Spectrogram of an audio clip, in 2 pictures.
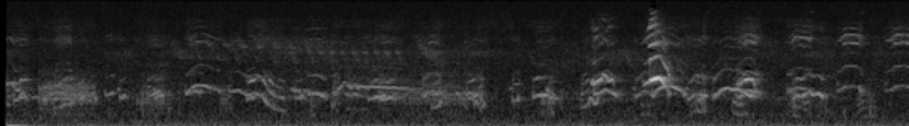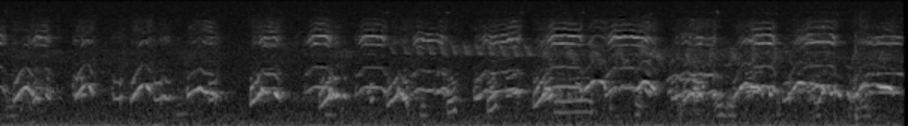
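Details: Three-week-old Hovawart puppies; a steady stream of short high whimpers and squeaks from several pups, closely repeated with slight rising and falling inflections, one louder yelp near the four-second mark.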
